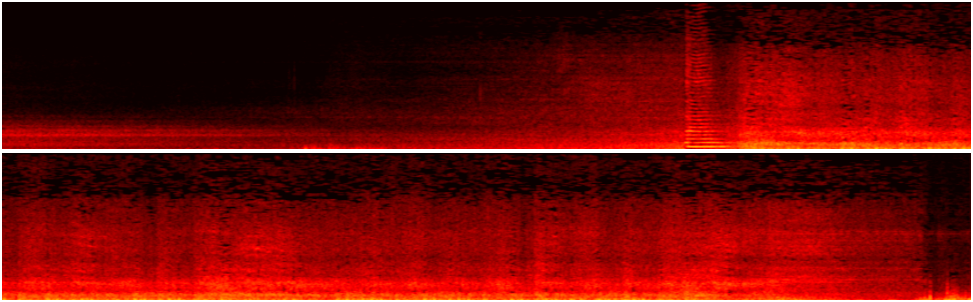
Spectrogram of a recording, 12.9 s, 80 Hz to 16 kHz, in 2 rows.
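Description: Regio2N double-deck electric train passing at speed: a rising approach, a short horn toot about a third of the way in, then the loud rush of the train going by, which eases off near the end.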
